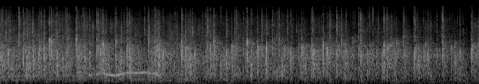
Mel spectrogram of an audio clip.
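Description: Live audience applauding at the end of a song, the clapping slowly dying down.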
